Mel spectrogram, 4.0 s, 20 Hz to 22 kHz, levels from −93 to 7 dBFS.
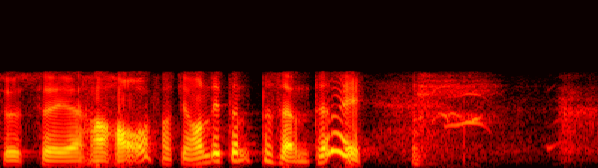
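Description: A short speech clip carried over a Bluetooth CVSD headset codec for its whole length. The sound is confined to roughly 250 Hz to 3.5 kHz, which fits a 64 kbps one-bit delta stream. Each bit only nudges the waveform up or down, with an adaptive step. Fast, loud high content outruns that step and distorts. Sibilants turn scratchy, and a granular hiss sits under the speech. The codec damage is plainly audible. At 3.09 s there is a brief underrun with held sample. The output buffer ran dry for about 2 ms, and the converter froze on its last value, so the waveform goes flat. About 2 ms of live audio was lost in that gap. When playback resumes, it jumps to a new point in the waveform.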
